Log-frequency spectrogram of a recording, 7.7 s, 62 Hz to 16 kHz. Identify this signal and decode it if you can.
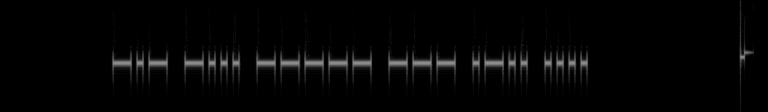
Morse code, heard as a keyed tone, about 20 wpm, 700 Hz. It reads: KB0OLH
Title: USA Call Signs - 6 Characters - 4x Character Spacing - 20wpm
